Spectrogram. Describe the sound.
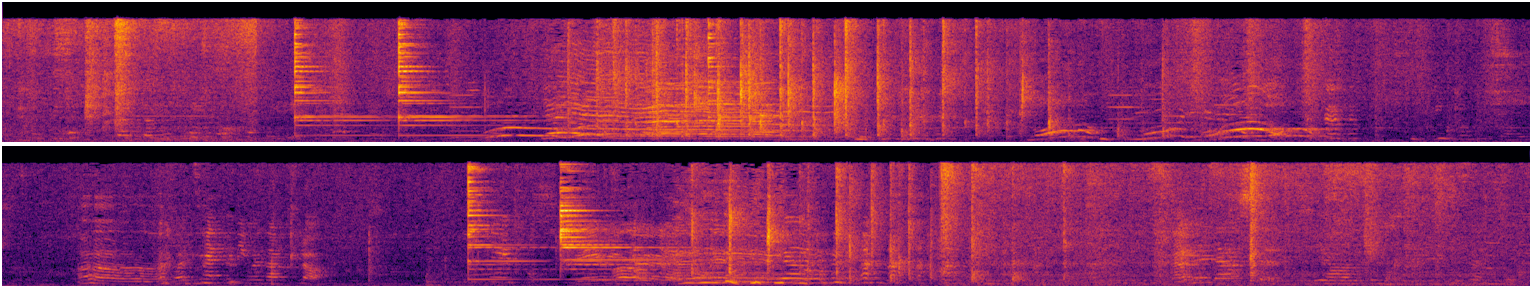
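A bell rings with bright, sustained metallic tones that hang and fade, sounding at the start and again later, while voices talk and sing over it throughout.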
